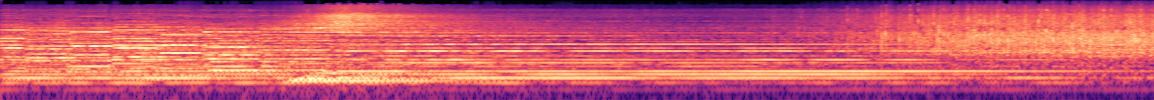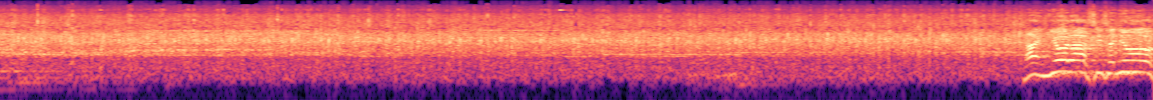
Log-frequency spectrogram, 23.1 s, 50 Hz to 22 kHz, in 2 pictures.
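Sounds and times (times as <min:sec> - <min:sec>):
crowd applauding: 0:08.2 - 0:23.0.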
